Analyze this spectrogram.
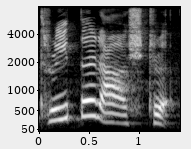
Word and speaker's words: ধৃতরাষ্ট্র: তুমি বলো একবার ধৃতরাষ্ট্র না ধি নয় ধৃ বলো ধৃতরাষ্ট্র ধৃতরাষ্ট্র হ্যাঁ কিছুটা হয়েছে একটু ভুল আছে দেখো স ট র স ট র যুক্ত হয়েছে তাহলে কি হবে স্ট্র ধৃতরাষ্ট্র বলো ধীতা হ্যাঁ এবার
